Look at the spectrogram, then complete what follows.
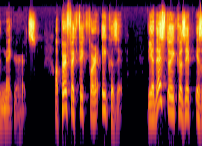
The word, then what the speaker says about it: EcoXiP: up to 600 megahertz a perfect fit for echo zip the Edisto echos it is a 1.8 for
